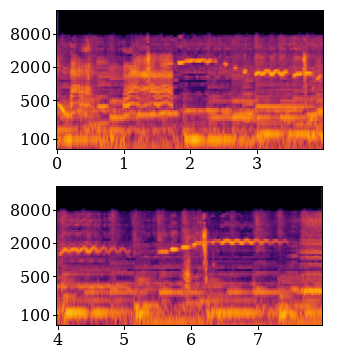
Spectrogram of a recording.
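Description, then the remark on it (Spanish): Several bright, wavering whistled phrases with heavy vibrato ride over a loud, full band accompaniment, each long whistle sliding and trilling before dropping away, repeated across the passage; the whistles serve as a warning signal. “Eso Esos silbidos eran para avisar que se este fuera el Sancho.”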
